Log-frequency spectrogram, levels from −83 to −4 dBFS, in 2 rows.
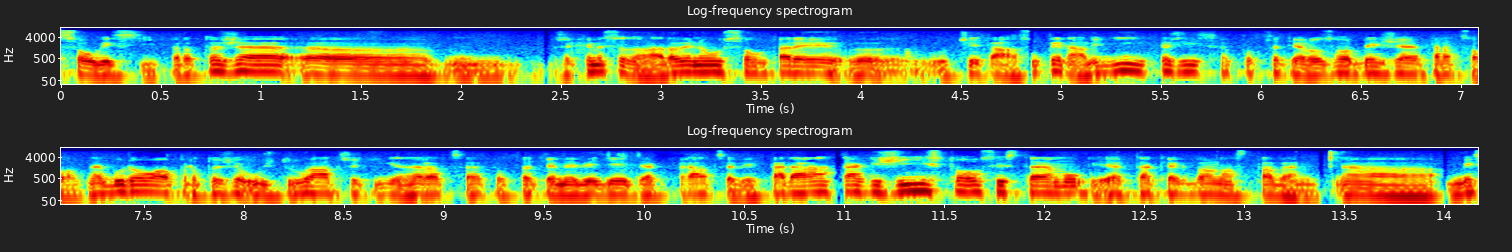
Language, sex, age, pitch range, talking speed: Czech, male, 40-59, 90-115 Hz, 180 wpm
